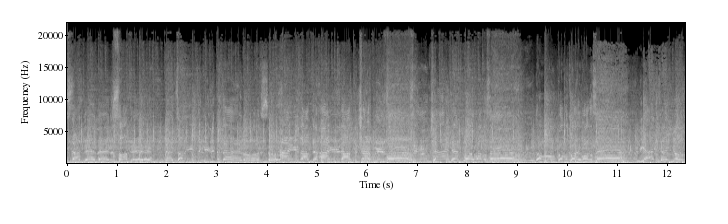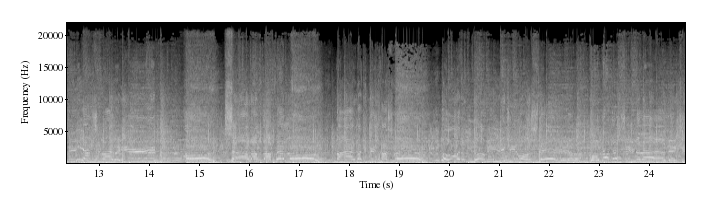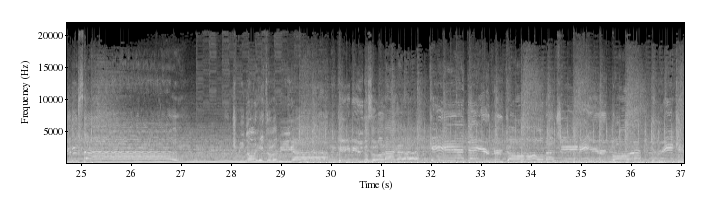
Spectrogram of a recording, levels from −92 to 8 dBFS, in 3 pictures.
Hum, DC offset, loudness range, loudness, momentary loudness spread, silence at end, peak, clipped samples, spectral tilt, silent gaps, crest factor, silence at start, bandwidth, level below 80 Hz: none; under 0.1%; 2 LU; -9 LUFS; 3 LU; 0 s; 0 dBFS; 0.3%; -4.5 dB/octave; none; 10 dB; 0 s; over 20 kHz; -20 dBFS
